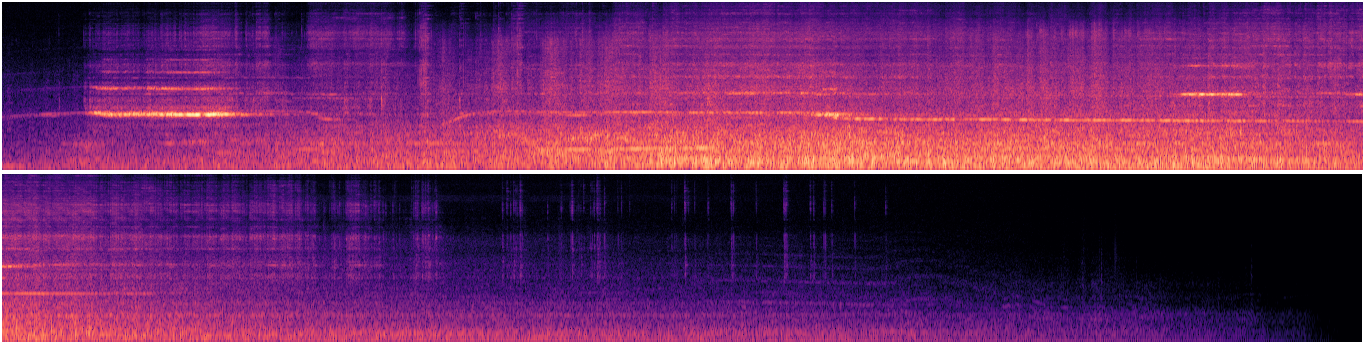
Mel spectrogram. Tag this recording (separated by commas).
Vehicle, Rail transport, Train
